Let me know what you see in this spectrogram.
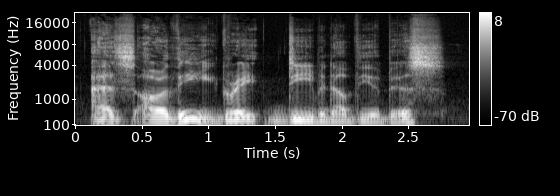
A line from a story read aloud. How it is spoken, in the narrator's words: Drizzt replied coolly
